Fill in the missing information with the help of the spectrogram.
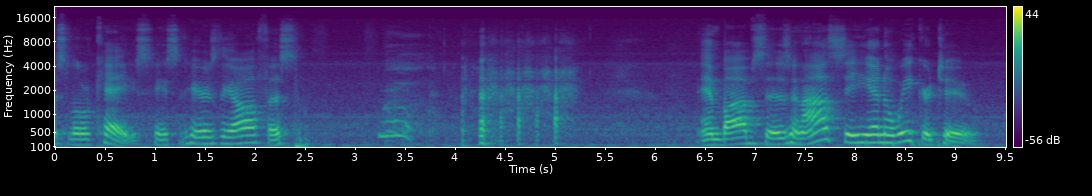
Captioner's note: laughs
